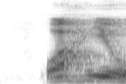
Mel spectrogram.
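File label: "wahyu", Malay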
